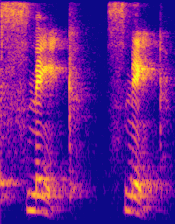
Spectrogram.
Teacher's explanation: I can feel air coming out and my vocal cords aren't doing anything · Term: unvoiced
